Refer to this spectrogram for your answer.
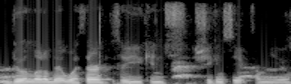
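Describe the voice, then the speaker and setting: A man's dark, mellow voice at a moderate pace, with ordinary pitch variation. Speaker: dog trainer. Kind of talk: dog training instruction to owner. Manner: soft, gentle.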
